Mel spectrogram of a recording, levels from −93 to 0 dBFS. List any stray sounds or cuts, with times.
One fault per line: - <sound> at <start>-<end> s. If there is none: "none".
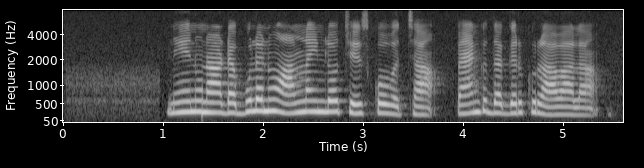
none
